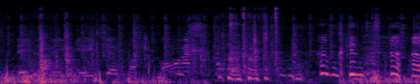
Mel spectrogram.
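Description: People talking in short phrases, untranscribed, mostly in the second half.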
